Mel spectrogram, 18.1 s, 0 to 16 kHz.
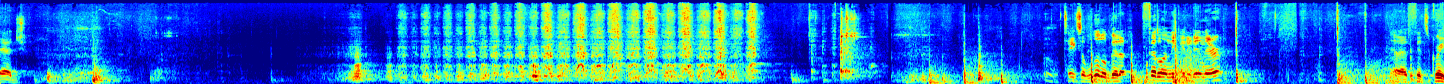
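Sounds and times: handsaw cutting wood: 4.8 - 9.6.

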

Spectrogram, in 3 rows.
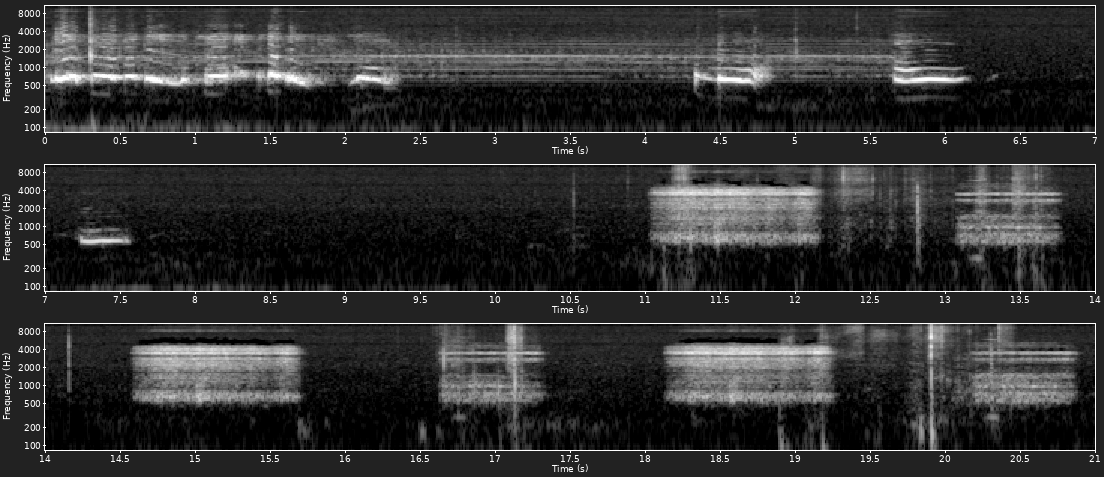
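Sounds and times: doll electronic baby breathing: 0.0 - 2.5, 11.0 - 13.8, 14.6 - 15.8, 16.6 - 17.4, 18.2 - 19.4, 20.0 - 21.0.

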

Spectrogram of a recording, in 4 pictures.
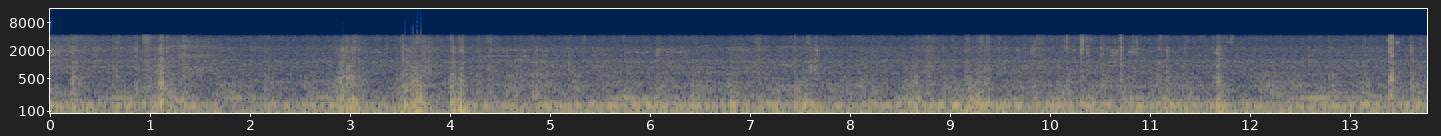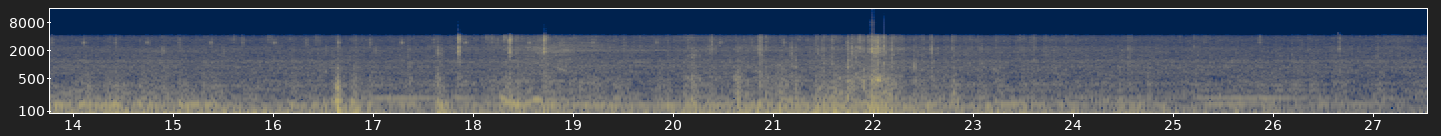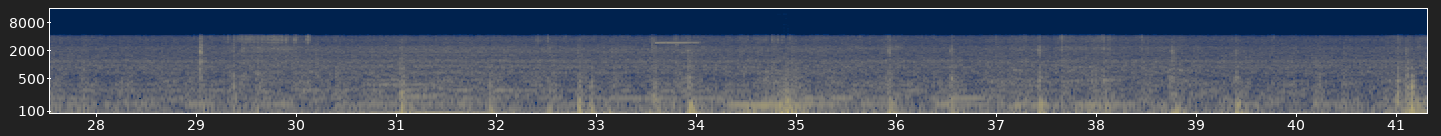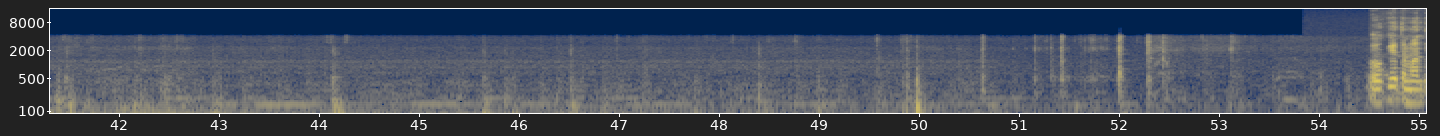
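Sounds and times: car engine rumbling low: 0.0 - 55.0.

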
